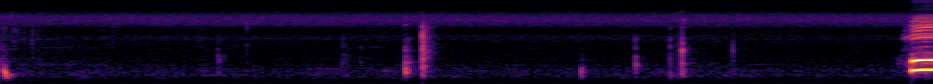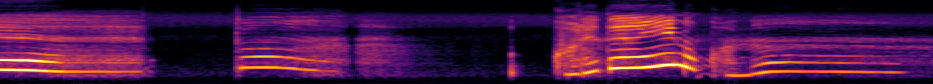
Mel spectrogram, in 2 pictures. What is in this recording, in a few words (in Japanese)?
バイノーラル; アイリちゃんのバイノーラル搾取！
